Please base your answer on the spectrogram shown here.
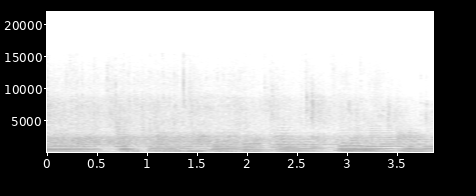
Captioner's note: audience clapping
